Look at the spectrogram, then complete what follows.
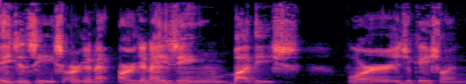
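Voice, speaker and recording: Over a quiet background, a man with a Visayan Filipino accent talks fairly slowly at a medium pitch, his tone bright and sharp. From Philippines, Visayas/Mindanao (Bisaya-speaking). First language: Bisaya. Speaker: student or teacher presenter. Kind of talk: class presentation. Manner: halting, many fillers.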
